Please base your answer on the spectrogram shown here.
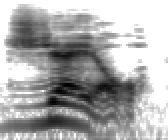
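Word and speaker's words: gaol: Many of the homeless prefer an overnight in the They pronounce this word jail, but okay, I'll remember that.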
